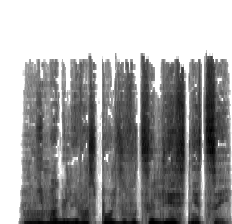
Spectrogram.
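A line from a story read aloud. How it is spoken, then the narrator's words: Furious hiss. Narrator (Russian): яростно прошипела Сиена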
